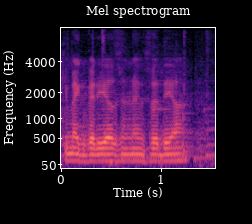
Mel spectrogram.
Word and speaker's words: Vidya: It's not a silent Y.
